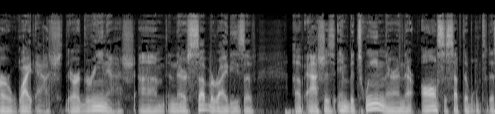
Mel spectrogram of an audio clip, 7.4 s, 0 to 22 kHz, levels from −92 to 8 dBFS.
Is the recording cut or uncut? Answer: uncut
